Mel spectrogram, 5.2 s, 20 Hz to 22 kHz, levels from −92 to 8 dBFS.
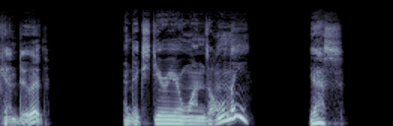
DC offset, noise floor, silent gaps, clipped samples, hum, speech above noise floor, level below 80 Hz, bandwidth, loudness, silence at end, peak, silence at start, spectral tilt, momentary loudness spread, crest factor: under 0.1%; under -90 dBFS; none; under 0.1%; none; over 72 dB; -52 dBFS; 12.5 kHz; -19 LUFS; 0.7 s; -6 dBFS; 0 s; -6.5 dB/octave; 11 LU; 16 dB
